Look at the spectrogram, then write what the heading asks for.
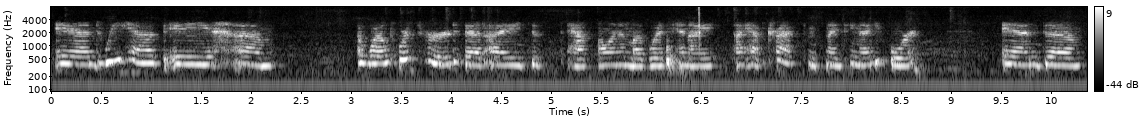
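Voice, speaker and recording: A woman's voice: lowish voice, slight background noise. A woman from the Czech Republic, a guest calling in to a radio show, answering hesitantly with many fillers. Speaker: phone-in guest, horse advocate. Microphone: telephone. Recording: muffled phone line, roomy and distant.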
